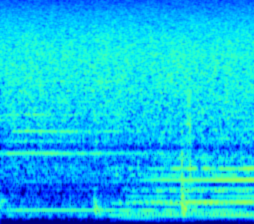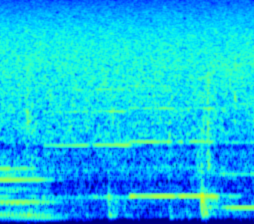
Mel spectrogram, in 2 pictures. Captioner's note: footsteps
